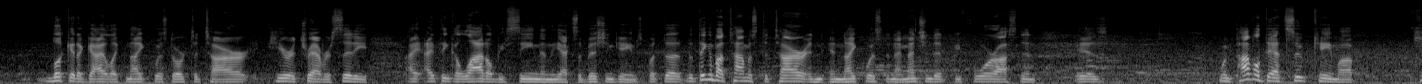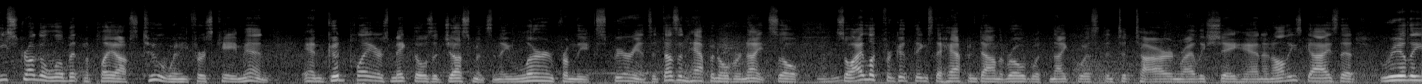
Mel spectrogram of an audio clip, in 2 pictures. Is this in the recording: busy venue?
yes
